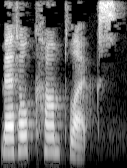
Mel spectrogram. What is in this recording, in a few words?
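"metal complex", English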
